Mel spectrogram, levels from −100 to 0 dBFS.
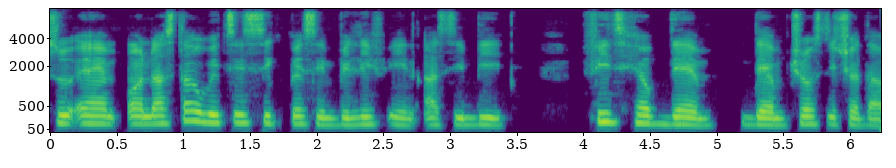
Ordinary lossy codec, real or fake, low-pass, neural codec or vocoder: none; real; none; none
